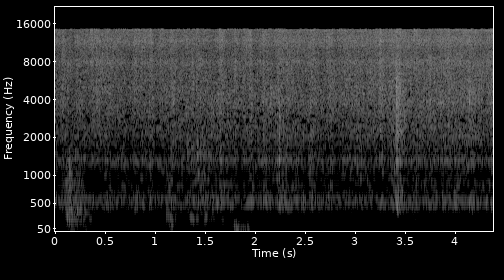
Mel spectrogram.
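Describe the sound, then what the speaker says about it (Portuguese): Bacon and onion sizzling in a hot pot for feijoada, a continuous bright hiss and crackle that holds steady throughout, close and even, with no speech over it. "Como o caldeirãozinho meu tá bem quente, então ele já tostou o bacon ali."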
